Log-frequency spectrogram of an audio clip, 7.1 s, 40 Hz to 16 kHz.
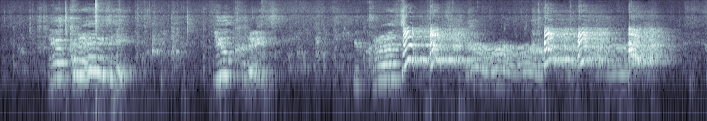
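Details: Standard Poodles including Pearl and Joury barking and yodelling at home around midnight, August 12, 2014: wavering, rising howl-like yips and barks in long strings, mixed with a woman scolding the dogs.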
